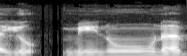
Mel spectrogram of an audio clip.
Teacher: حمزہ کو جھٹکے سے ادا کریں گے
